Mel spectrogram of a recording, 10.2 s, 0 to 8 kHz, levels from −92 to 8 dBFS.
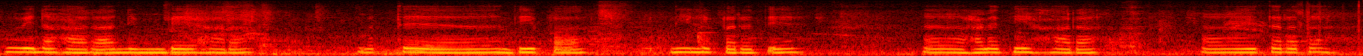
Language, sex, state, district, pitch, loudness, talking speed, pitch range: Kannada, female, Karnataka, Shimoga, 185 Hz, -30 LUFS, 75 wpm, 175-195 Hz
